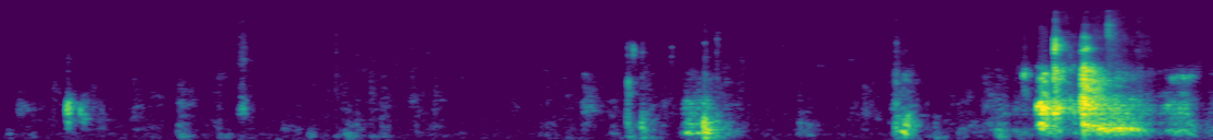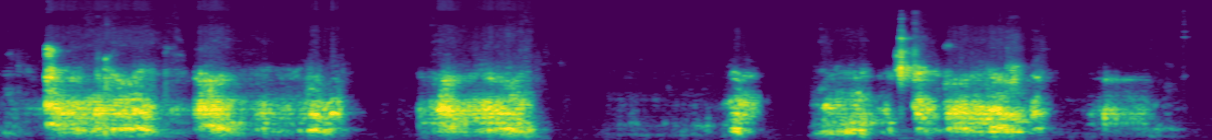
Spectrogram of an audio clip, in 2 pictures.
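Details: Daisy's litter of Cavalier King Charles Spaniel puppies, five weeks old, in their pen. A few faint squeaks at first, then from about eight seconds a dense run of overlapping yips and little barks in repeated bursts.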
